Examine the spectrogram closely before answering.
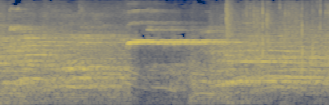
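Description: A referee blows a short, shrill whistle in an echoing hall.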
